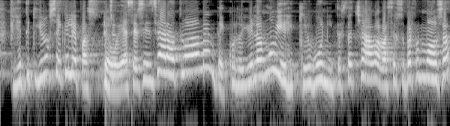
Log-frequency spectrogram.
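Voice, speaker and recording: In a Honduran accent, a woman talks at a high pitch and very fast pace with hardly any pauses and very wide pitch swings, over noticeable background noise. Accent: Honduran Spanish, voseo. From Honduras. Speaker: podcast guest. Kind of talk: casual chat.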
